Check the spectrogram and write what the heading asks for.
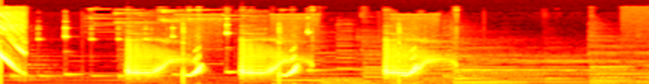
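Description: Cartoon sound effects over light background music: a quick falling whistle at the very start, then three rising springy 'boing' sounds about a second apart.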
